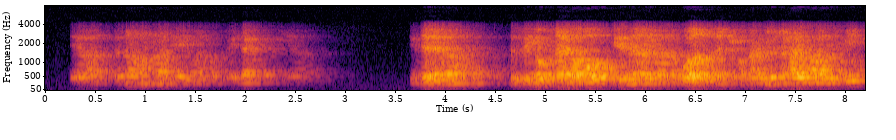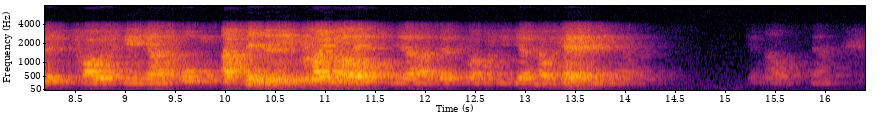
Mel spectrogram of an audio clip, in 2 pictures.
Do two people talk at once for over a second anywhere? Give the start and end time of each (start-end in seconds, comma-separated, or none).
10.0-11.5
